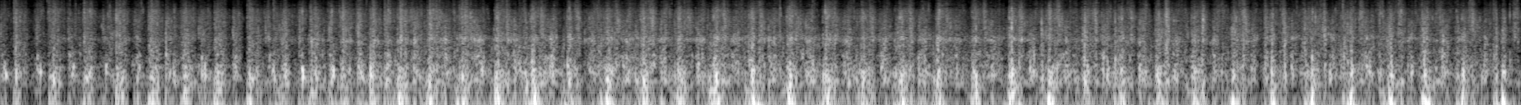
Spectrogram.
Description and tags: Shaking a container of liquid
Container, Liquid, Shaking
